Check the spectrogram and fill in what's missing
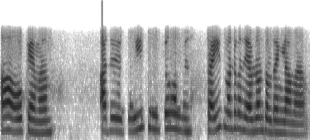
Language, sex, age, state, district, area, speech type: Tamil, female, 18-30, Tamil Nadu, Chennai, urban, conversation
